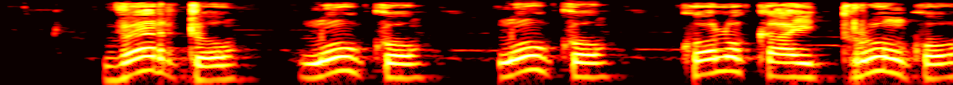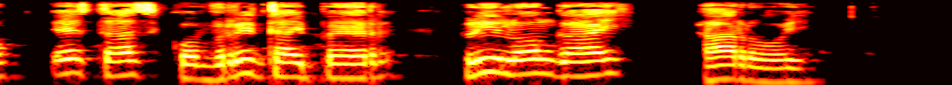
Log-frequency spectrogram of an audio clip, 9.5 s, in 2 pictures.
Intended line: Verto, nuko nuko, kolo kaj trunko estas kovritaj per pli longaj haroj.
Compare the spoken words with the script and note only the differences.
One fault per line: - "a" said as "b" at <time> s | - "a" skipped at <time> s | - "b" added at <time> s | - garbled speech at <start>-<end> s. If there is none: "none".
none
